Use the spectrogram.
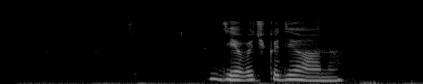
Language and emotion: Russian, neutral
